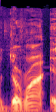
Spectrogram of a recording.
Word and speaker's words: Durant: It's actually, honestly, my name is French, so Durant is actually the correct way.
